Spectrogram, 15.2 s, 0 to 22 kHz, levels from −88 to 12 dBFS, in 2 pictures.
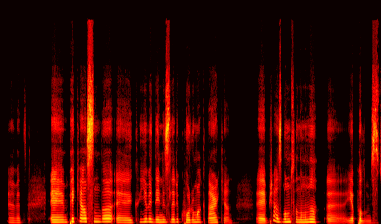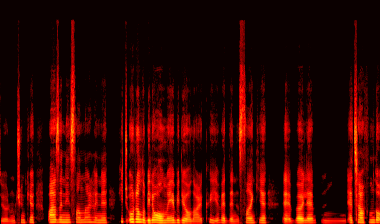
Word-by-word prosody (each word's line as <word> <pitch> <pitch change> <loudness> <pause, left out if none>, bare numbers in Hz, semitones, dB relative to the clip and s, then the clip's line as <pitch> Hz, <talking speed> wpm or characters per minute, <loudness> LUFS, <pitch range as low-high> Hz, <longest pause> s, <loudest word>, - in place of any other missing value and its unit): Evet. 205 -2 -14 0.6
Eee, 235 0 +2
peki 295 +1 +3
aslında, 290 0 +7
eee, 210 -1 -4
kıyı 265 +3 -7
ve 275 -4 -3
denizleri 240 +1 +2
korumak 235 0 -5
derken, 205 -5 -2 0.5
eee, 190 -1 +2
biraz 285 -4 -1
bunun 265 +1 0
tanımın, 245 -1 -1 0.2
eee, 170 -1 -9
yapalım 190 -2 -4
istiyorum. 170 0 -2
Çünkü 220 +2 -8 0.3
bazen 235 0 +2
insanlar, 230 0 -3
hani, 215 -1 -8 0.2
hiç 280 -1 -7
oralı 250 -4 +4
bile 200 +3 +3
olmayabiliyorlar. 200 -5 +1
Kıyı 200 -1 -11
ve 190 -3 -5
deniz. 170 -1 -5
Sanki, 205 0 -4 0.3
eee, 180 0 -5
böyle, 195 0 +1
ımm, 180 -1 -23
etrafımda 225 +1 0
220 Hz, 130 wpm, -25 LUFS, 195-235 Hz, 0.6 s, aslında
